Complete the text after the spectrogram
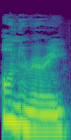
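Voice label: "honorary", British English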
